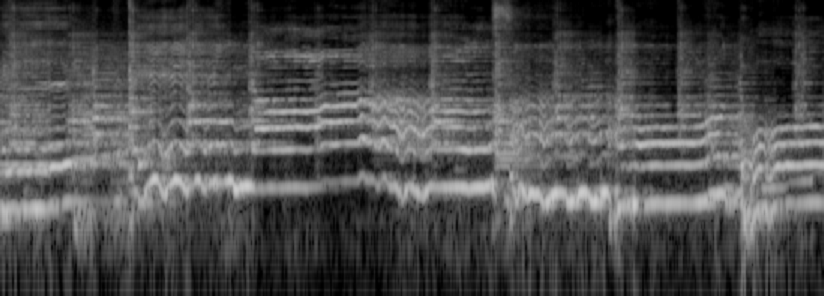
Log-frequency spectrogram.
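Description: A woman singing in a wavering, ornamented style to a shamisen ensemble's sharp, regular plucked strokes.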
